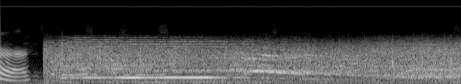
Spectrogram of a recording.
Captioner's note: crowd cheering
